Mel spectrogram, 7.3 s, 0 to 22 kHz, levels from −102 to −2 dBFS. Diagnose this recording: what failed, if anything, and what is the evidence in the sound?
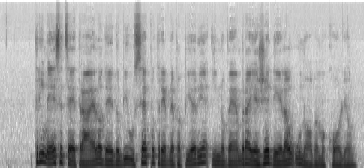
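Nothing failed in this recording, and the sound gives no evidence of a fault at any stage.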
